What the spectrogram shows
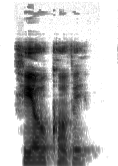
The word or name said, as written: fijolkovy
